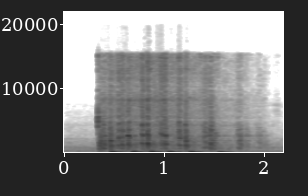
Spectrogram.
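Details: 1978 Honda Twinstar CM185T, grandpa's bike pulled from storage: quick chuffing compression pulses about five a second for a second, then it dies away without catching; cranking no start.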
